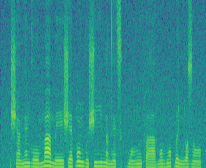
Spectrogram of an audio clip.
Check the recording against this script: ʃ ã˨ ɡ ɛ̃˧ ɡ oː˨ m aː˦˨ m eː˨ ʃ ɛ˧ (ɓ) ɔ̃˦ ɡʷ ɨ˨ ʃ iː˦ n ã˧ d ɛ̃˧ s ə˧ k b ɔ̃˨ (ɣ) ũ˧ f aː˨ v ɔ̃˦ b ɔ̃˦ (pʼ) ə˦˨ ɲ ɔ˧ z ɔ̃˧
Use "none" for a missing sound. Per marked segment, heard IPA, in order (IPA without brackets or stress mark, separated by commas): ɓ, ɣ, ɓ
